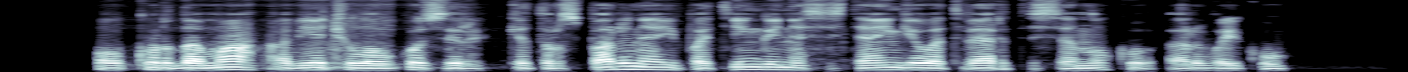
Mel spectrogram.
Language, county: Lithuanian, Kaunas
